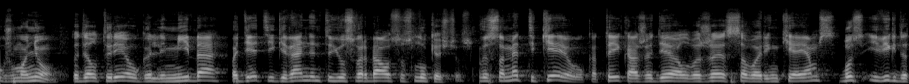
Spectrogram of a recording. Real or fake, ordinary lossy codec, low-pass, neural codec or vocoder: fake; MP3, 96 kbps; 14.4 kHz; vocoder, 44.1 kHz, 128 mel bands every 512 samples, BigVGAN v2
